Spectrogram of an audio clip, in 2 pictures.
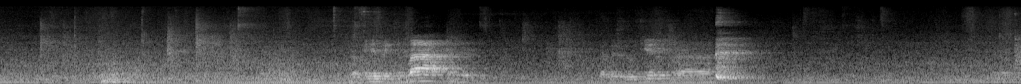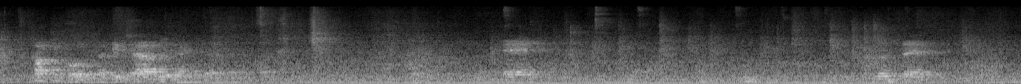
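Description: A man lectures, speaking calmly.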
